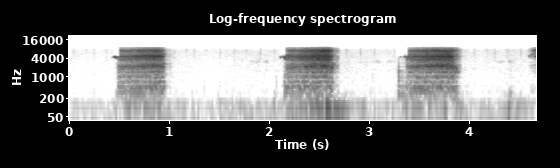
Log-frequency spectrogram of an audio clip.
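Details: Hungry barn owl owlets in nest box C at 11:22 pm on 22 April 2023, begging while their mother feeds them: three long, harsh, broadband hissing screeches, each about half a second, spaced roughly a second and a half apart.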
